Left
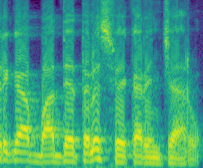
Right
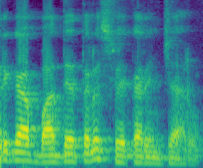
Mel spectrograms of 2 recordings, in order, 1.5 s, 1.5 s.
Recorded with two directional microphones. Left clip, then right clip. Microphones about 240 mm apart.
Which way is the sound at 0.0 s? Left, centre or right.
Left.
